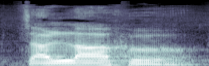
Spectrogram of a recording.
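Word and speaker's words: צלח: 두 번째 단어가 뭔가 하면 짤라흐라고 하는 단어인데, 잘라크라고도 하고 짤라흐가 더 정확한 발음입니다. 짤라흐.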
